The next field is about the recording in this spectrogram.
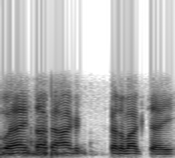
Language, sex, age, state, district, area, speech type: Maithili, male, 18-30, Bihar, Madhubani, rural, conversation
